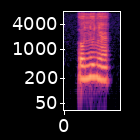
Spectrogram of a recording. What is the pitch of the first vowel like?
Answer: low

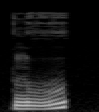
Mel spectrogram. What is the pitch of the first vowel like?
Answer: rising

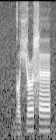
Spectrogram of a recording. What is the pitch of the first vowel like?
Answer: low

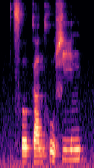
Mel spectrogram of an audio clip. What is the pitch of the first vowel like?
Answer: high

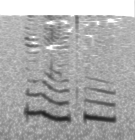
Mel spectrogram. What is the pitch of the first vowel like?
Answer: high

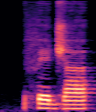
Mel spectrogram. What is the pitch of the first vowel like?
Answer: high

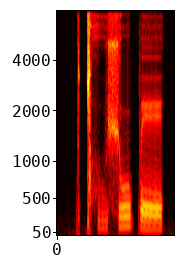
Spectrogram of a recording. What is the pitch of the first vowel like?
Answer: low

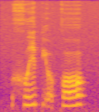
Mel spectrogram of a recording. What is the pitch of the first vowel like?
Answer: rising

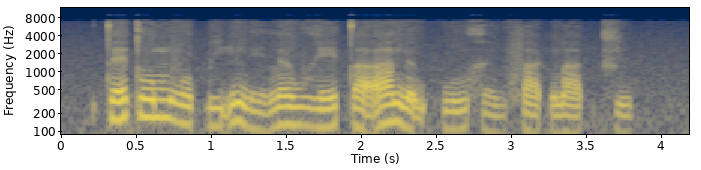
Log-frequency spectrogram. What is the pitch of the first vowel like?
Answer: rising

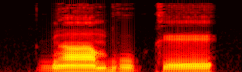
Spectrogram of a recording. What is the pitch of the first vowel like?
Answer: high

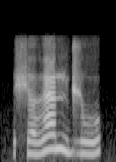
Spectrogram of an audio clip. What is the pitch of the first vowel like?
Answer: low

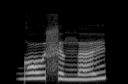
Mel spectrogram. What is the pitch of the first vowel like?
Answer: rising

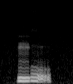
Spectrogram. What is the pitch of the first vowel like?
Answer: falling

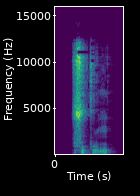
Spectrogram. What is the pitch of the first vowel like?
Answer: falling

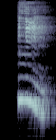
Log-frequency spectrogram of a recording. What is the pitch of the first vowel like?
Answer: falling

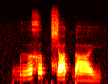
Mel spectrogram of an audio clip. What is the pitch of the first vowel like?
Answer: rising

